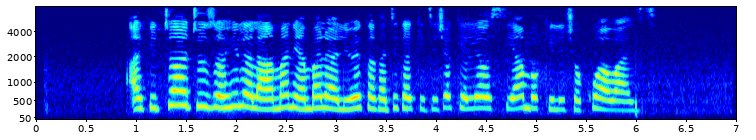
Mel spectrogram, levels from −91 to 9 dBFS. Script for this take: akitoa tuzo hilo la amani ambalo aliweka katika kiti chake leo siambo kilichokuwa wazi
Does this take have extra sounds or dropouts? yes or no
no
